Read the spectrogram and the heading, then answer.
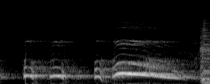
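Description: A squeezed squishy toy owl lets out three wheezy, squeaky hoots in quick succession, the last one longest. It's fairly loud, with no voices, and ends in a brief clattering rustle.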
